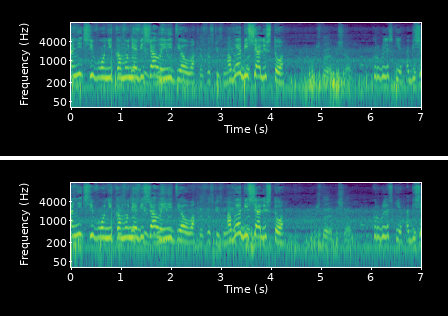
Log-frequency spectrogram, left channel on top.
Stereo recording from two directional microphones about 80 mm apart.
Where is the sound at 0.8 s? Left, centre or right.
Left.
